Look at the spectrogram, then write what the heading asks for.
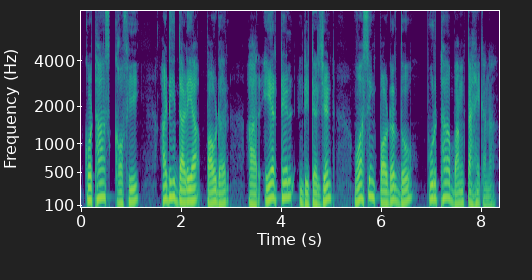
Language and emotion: Santali, neutral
